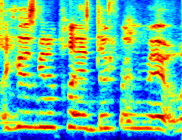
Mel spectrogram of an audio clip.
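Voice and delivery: ordinary delivery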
